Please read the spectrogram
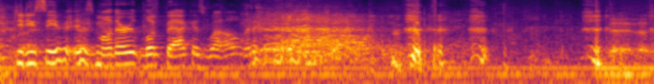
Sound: laughter

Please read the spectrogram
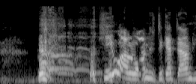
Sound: all laughing

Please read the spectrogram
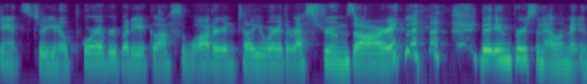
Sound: laughing

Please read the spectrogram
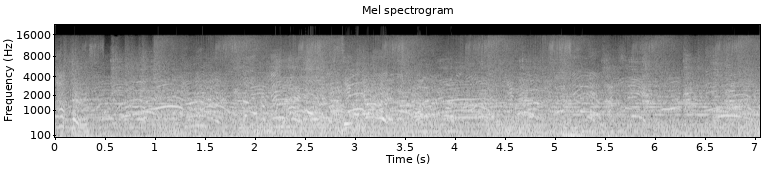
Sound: electrical crackling; students yelling excitedly

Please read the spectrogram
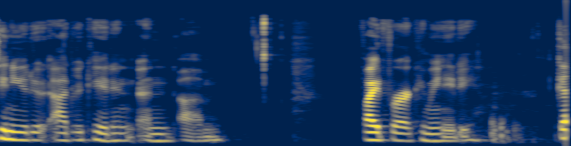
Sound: speaking spanish

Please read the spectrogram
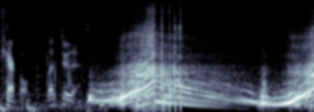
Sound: revving

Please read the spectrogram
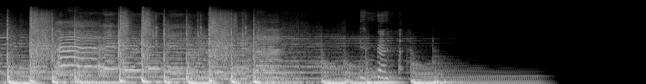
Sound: laughs

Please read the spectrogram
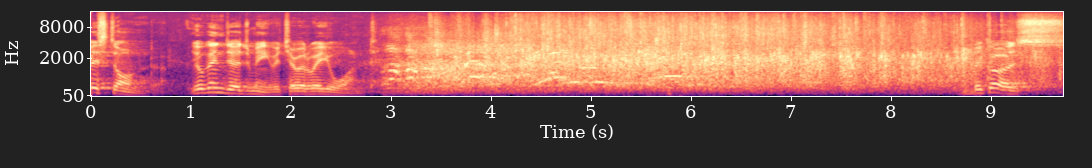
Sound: laughter

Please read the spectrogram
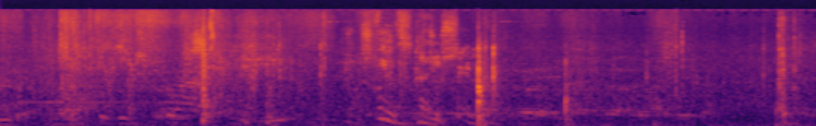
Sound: speaking away from mic

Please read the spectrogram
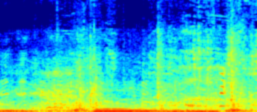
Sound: grunts

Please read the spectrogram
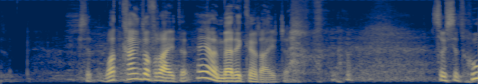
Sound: laughter

